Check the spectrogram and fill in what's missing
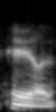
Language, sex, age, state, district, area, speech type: Nepali, male, 30-45, West Bengal, Jalpaiguri, urban, conversation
